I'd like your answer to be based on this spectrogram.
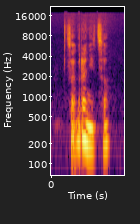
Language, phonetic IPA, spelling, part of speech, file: Polish, [ˌzaɡrãˈɲit͡sa], zagranica, noun, LL-Q809 (pol)-zagranica.wav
